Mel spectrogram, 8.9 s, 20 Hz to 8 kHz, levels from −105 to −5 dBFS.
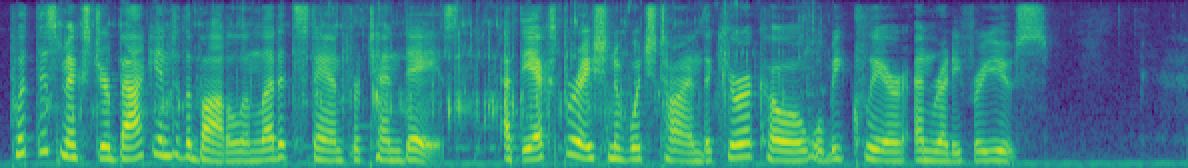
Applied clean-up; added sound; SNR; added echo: none; Liquid; 19 dB; none.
